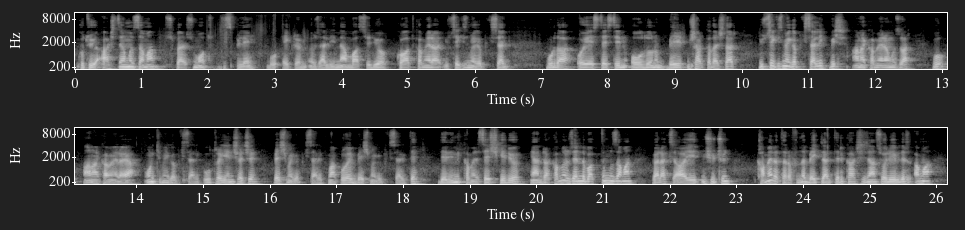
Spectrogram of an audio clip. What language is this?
Turkish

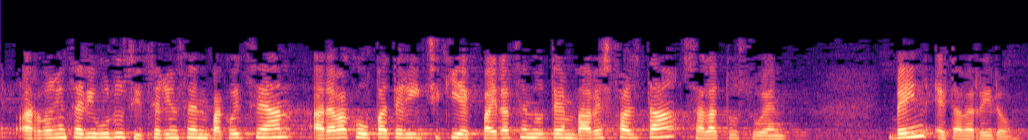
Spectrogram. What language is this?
Basque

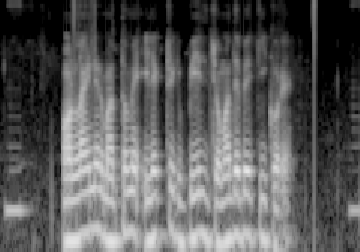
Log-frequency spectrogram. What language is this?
Bangla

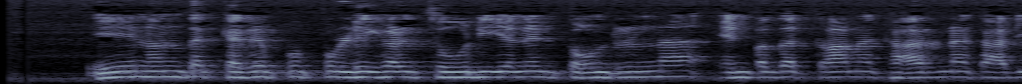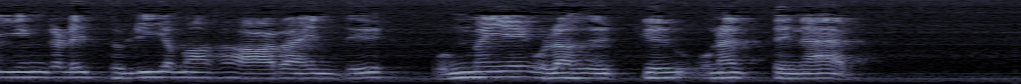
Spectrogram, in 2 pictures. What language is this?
Tamil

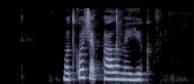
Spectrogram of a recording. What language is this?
Mari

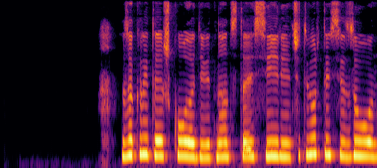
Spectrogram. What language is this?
Russian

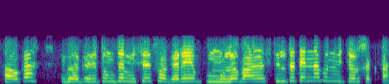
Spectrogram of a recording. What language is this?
Marathi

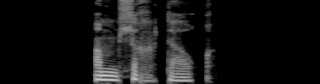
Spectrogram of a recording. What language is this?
Central Yupik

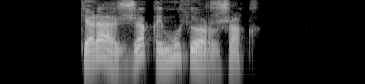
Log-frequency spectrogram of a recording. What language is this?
Kabyle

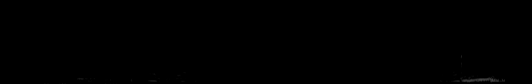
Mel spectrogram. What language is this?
Danish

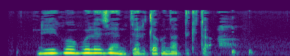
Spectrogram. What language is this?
Japanese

